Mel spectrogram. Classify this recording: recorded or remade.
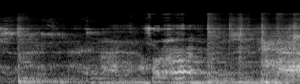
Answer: remade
